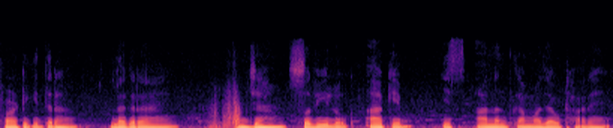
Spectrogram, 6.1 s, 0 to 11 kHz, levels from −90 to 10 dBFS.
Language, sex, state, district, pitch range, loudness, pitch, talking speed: Hindi, male, Chhattisgarh, Sarguja, 125-145 Hz, -15 LUFS, 130 Hz, 175 wpm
